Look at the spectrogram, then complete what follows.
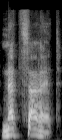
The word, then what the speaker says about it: natsare: We have the sadic and it's the sadic that gives us that pronunciation of natsare and the zed up here for nazerite gives us the pronunciation nazir.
